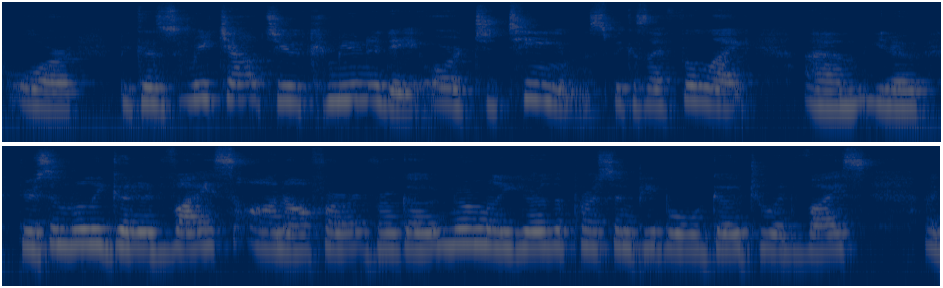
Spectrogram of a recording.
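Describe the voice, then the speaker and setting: A woman's voice: a little high, warm tone, reverberant. A woman giving a tarot reading in an encouraging, reassuring way, with frequent fillers. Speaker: tarot reader.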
